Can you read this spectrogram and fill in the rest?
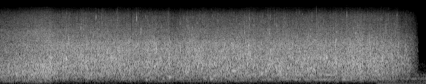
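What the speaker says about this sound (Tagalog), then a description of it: "Sadyang malakas ang ragasan ng tubig sa ilog na ito dahil mataas ang pinagagalingan ng tubig mula pa doon sa bundok" A fast, powerful river fed from high up on Banakaw mountain rushes loudly and steadily with a dense, unbroken roar close by, fading out at the very end.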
